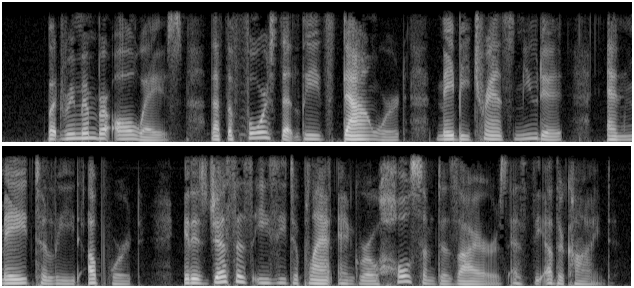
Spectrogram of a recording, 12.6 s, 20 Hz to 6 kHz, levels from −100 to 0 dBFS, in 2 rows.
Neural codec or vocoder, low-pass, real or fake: none; 5.4 kHz; real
